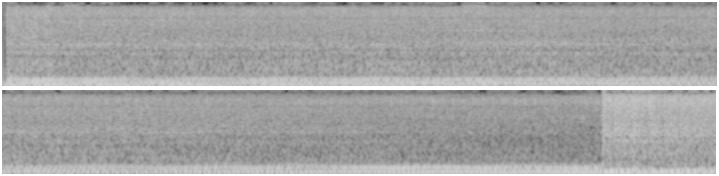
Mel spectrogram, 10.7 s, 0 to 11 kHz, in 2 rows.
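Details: 1970 Dodge Challenger big V8 idling after the misfire was diagnosed and the carburetor adjusted: a deep, steady lope with no skipping or stumbling beats.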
